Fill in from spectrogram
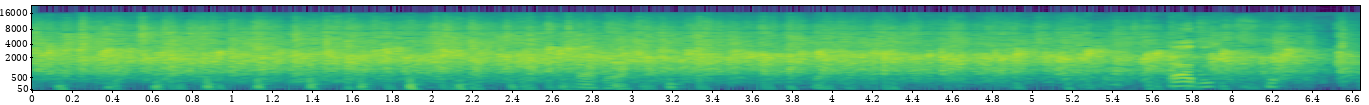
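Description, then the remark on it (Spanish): A crowd claps steadily and loudly for several seconds, a dense patter of many hands, with a few voices briefly calling out over the applause. “Así que, por favor, un aplauso aquí, que peinado que es.”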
